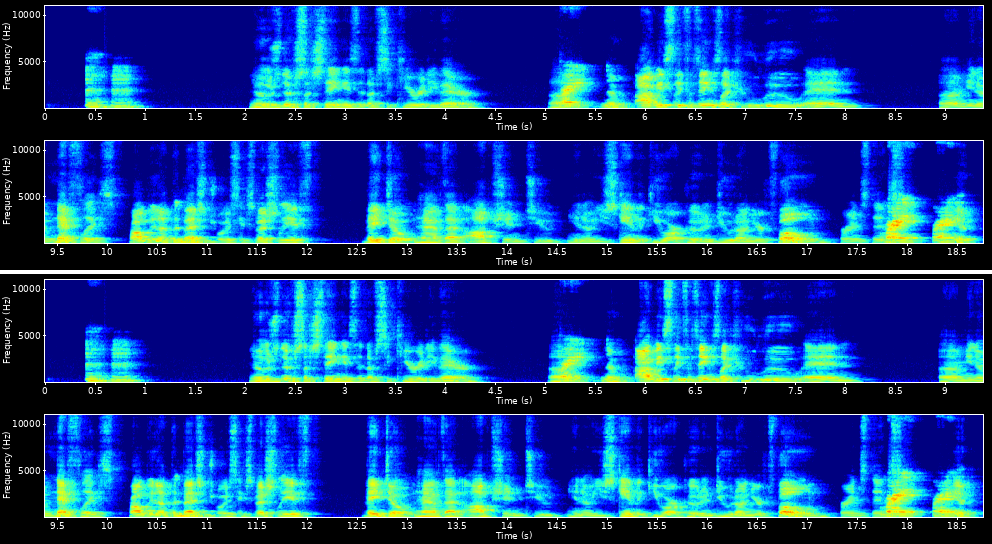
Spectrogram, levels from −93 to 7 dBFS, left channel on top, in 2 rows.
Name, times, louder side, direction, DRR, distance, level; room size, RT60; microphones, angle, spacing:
voice 1, 0.4-0.9 5.1-5.4 10.7-11.1 17.7-18.6, equal, 10° left, -3 dB, 3.3 m, -27 dB
voice 2, 2.0-4.3 5.0-8.1 8.9-12.0 12.5-17.8 18.4-18.6, right 1 dB, 45° right, 0 dB, 6.2 m, -31 dB
19.5 x 8.7 x 2.7 m, 0.39 s
head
